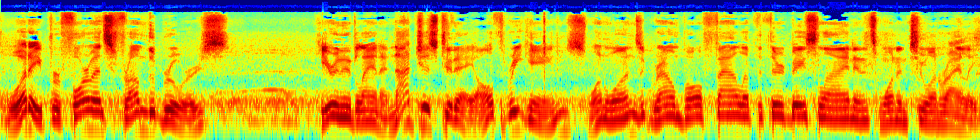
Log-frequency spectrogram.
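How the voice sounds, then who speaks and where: A man doing live baseball play-by-play on radio, talking in measured short phrases with conversational asides. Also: mid-range voice, animated. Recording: clearly noisy live radio broadcast.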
